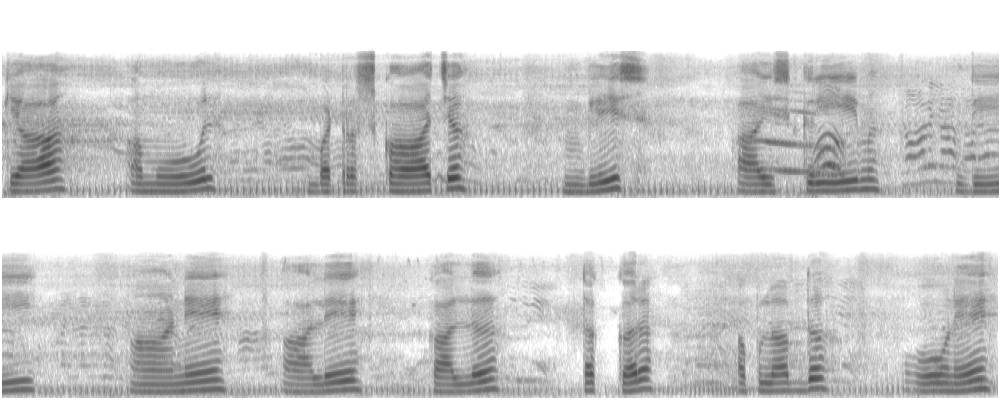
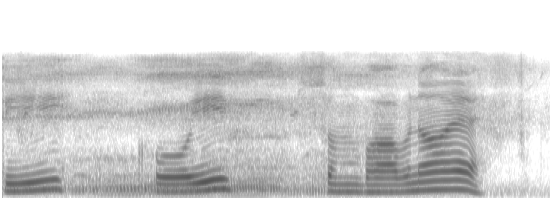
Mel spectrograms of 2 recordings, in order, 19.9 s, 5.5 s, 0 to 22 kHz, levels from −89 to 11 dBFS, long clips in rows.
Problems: constant background noise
